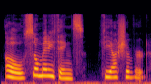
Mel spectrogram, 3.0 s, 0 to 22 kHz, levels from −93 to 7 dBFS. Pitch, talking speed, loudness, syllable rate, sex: 245 Hz, 100 wpm, -14 LUFS, 3.6 syllables/s, female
